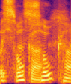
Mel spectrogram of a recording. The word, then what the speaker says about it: Ahsoka: Also Ahsoka.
